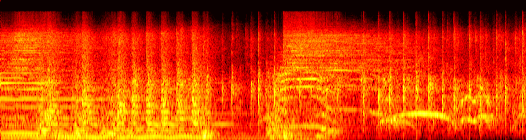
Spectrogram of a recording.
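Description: A live electric blues-rock band with guitar, bass and drums plays its final chord, which rings out with drum and cymbal hits. The bass and sustained chord fall away about three and a half seconds in, and applause from a small audience breaks out near the end.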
